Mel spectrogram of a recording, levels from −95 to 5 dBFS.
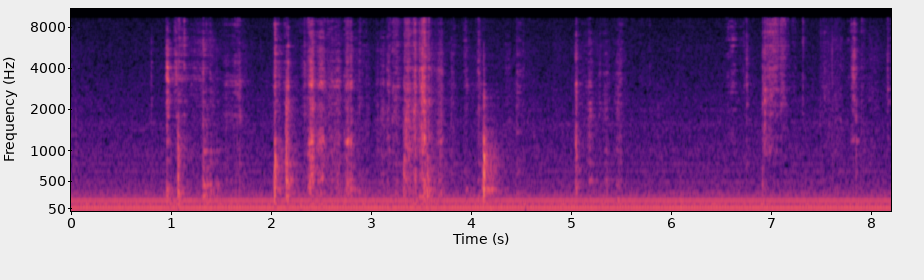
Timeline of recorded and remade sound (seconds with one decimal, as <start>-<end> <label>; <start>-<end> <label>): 0.0-8.2 recorded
